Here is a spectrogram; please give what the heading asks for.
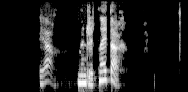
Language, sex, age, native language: Icelandic, female, 40-49, Icelandic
